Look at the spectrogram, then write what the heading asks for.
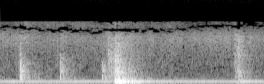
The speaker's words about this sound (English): Oh, excuse me for banging the door.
